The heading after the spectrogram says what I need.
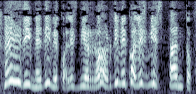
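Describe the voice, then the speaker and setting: A woman voicing Truth as a naive, tearful young woman who pleads in high wails. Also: lively intonation, normal speed, faint music behind. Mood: pleading.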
